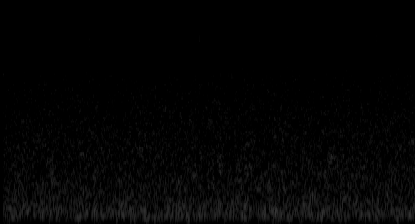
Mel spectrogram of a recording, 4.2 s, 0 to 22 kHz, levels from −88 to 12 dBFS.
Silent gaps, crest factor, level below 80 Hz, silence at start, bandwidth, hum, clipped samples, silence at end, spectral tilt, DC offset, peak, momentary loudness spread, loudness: none; 14 dB; -88 dBFS; 0 s; 16.5 kHz; none; under 0.1%; 0 s; -2.5 dB/octave; under 0.1%; -56 dBFS; 0 LU; -68 LUFS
